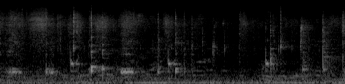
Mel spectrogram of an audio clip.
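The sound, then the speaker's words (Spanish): Dishes and cutlery clattering in a small café: scattered light clinks and knocks of crockery and metal, faint and irregular, over a low background murmur. “Nos metemos en el cafetín de Omar a charlar sobre temas poco importantes.”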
